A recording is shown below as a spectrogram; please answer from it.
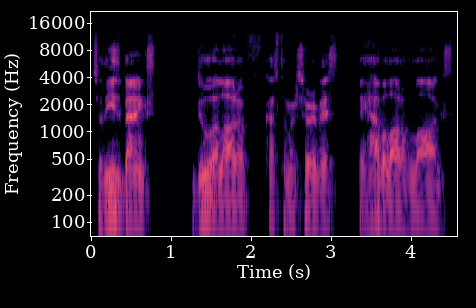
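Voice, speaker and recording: A man's voice: deep voice, little pitch movement, normal speed, darkish tone. An older man born in Tunisia, explaining things thoughtfully with many fillers as a guest speaker on a video call from a hotel room. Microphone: laptop webcam on video call.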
